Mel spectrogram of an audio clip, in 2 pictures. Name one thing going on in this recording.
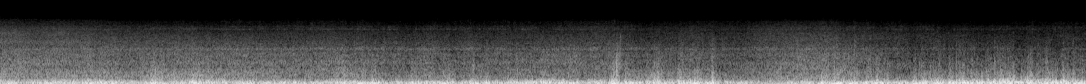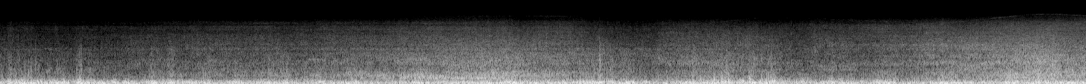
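Wind rushes loudly past a moving bicycle.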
